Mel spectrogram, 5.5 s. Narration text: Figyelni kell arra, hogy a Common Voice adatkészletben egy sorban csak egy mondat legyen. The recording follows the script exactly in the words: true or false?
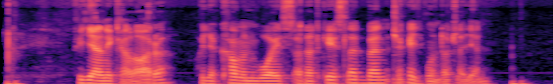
false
